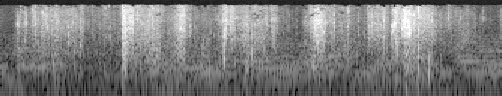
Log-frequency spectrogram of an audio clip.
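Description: Footsteps stomp on and on in a tense scene, a few irregular dull thuds and scuffs over a steady low tonal drone.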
